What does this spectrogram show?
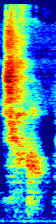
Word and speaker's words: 炒: to form the character, the initial sound changes from sh to ch as we pronounce the character 炒, not 少.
